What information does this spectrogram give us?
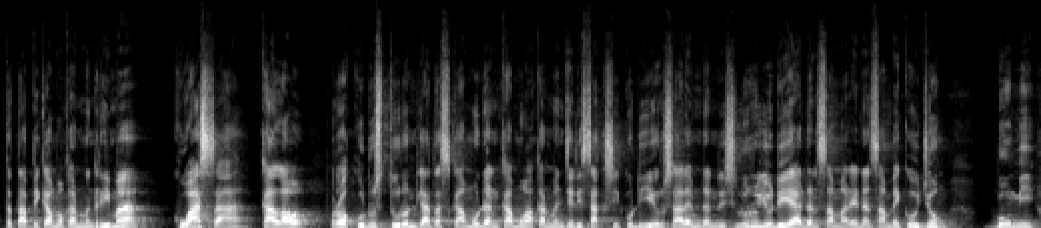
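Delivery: loud, slowed proclamation of scripture; booming scripture reading; preaching scripture. Acted. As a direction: declare the verse to the whole church. Reads scripture at full force.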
